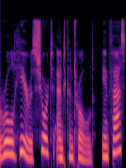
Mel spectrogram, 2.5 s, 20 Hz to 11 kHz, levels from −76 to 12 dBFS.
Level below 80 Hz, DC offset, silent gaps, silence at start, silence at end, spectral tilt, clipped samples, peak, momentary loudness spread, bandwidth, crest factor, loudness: -54 dBFS; under 0.1%; none; 0 s; 0.05 s; -5.5 dB/octave; under 0.1%; 0 dBFS; 6 LU; 8.2 kHz; 16 dB; -16 LUFS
